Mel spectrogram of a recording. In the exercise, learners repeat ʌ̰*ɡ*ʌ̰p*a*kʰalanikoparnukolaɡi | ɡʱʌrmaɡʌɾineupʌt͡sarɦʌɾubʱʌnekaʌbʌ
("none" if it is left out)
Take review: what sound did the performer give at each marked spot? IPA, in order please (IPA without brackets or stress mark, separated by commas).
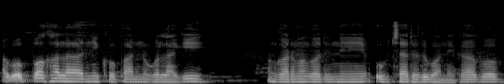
b, ʌ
